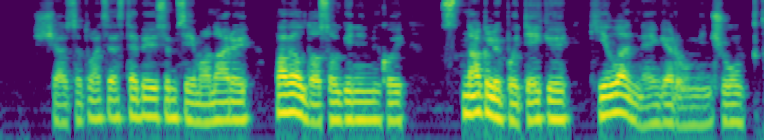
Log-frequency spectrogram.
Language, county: Lithuanian, Vilnius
